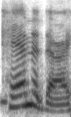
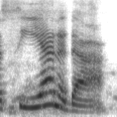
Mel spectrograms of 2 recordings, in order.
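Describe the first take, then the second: First: Said in the usual way. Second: Canada mocked as Cienada; mispronounced Canada. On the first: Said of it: "So just like Canada". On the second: Imitating a TikTok man's mispronunciation. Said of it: "he pronounced Canada Cienada".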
